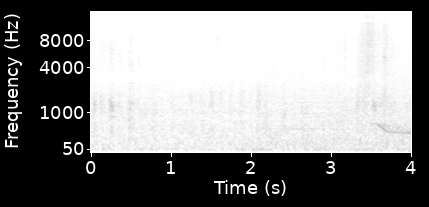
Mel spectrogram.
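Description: Dog panting in the fantasy role-playing game Dragon Age II, a steady quiet rhythmic breathing over a constant low ambient bed, with a faint tonal game sound near the end.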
